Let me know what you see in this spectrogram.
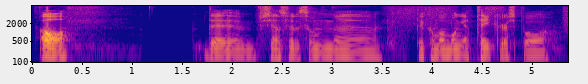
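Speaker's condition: No condition

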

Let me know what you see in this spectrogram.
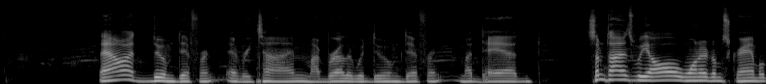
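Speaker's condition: No condition

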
